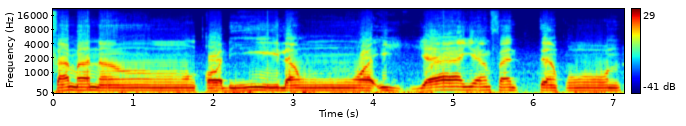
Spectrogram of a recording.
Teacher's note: اخفا کریں گے تو اس کی آواز تھوڑی سی موٹی ہوگی کیونکہ آگے حروف مستعلیہ میں سے قاف آ رہا ہے تو اس کا ساؤنڈ ویسے بھی موٹا ہوتا ہے.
